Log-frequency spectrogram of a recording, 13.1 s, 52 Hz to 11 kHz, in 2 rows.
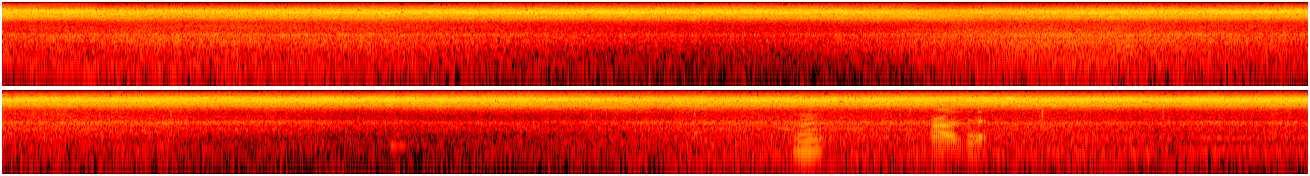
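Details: A 17-year brood of periodical cicadas emerges in Chicago, with up to 1.5 million per acre. A massed, steady, high-pitched buzzing drone runs throughout. Near the end, a short burst of quick rattling clicks rises above it.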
